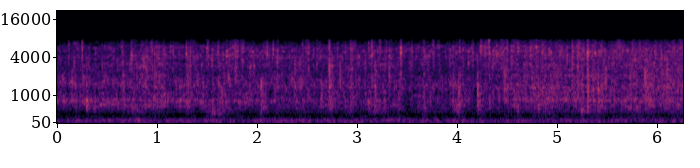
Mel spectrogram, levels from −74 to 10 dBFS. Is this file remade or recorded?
remade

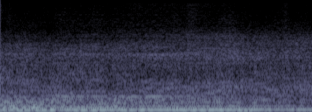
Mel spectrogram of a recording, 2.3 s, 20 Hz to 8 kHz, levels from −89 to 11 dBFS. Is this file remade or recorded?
remade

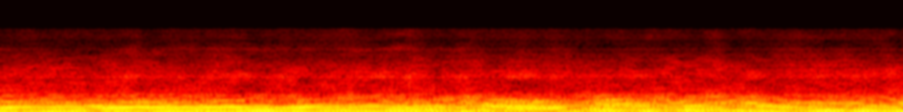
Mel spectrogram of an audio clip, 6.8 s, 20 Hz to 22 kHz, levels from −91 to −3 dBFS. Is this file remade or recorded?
remade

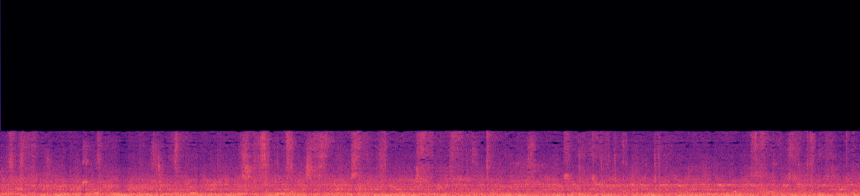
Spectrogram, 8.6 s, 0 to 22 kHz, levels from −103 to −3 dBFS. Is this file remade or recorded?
remade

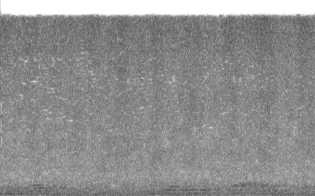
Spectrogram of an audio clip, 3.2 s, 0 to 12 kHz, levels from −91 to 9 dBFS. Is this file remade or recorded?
remade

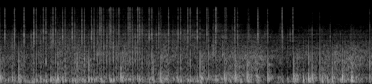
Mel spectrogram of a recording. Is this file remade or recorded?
remade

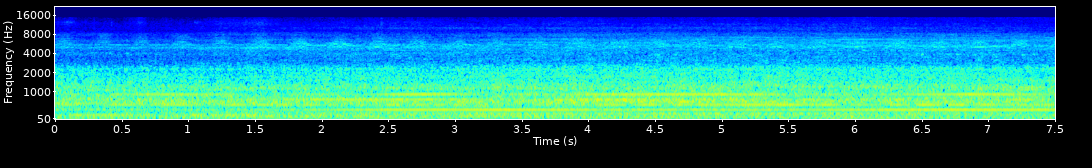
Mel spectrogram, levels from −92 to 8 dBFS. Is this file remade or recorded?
recorded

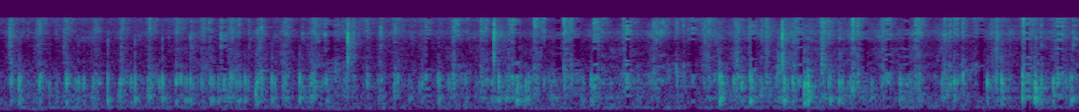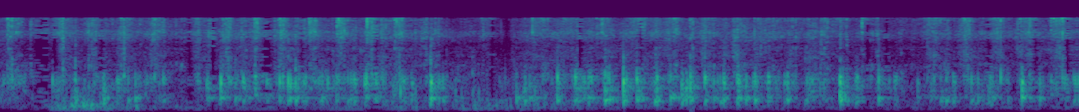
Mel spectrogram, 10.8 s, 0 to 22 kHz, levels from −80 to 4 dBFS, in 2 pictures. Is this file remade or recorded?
recorded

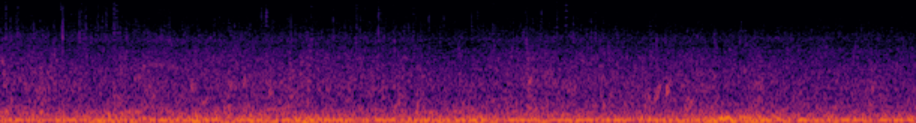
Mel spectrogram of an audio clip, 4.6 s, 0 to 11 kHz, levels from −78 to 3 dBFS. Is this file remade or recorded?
recorded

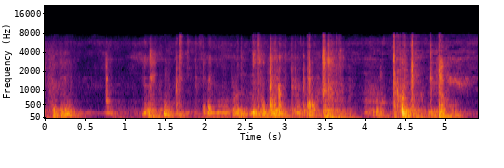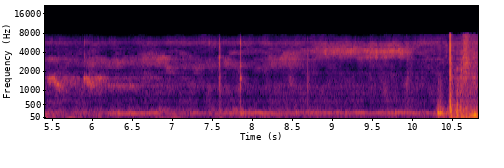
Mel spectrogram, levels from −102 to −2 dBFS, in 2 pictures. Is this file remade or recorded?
remade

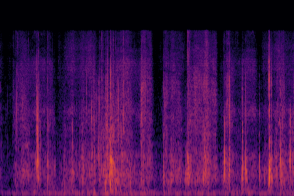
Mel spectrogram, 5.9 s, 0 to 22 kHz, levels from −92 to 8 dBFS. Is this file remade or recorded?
remade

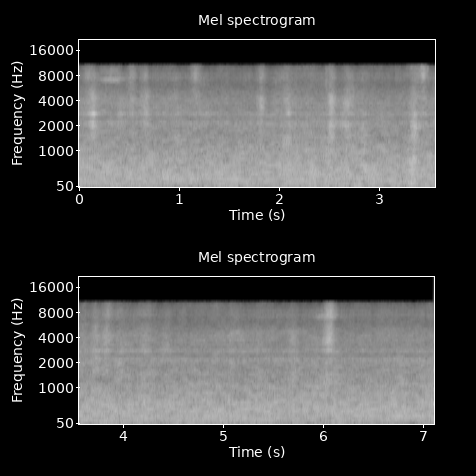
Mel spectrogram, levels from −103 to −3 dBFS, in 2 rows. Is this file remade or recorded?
remade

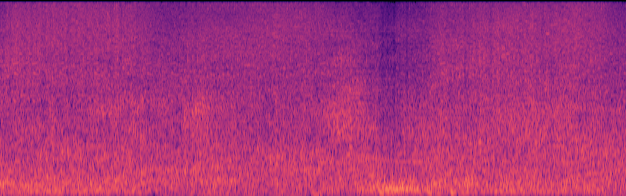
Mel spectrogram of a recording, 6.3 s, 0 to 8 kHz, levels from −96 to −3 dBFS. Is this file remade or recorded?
remade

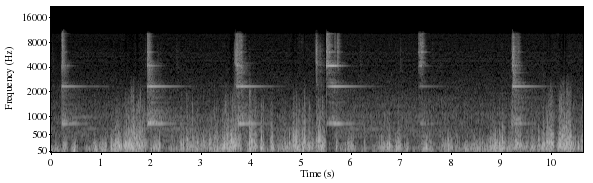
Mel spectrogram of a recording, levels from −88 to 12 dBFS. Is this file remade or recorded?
recorded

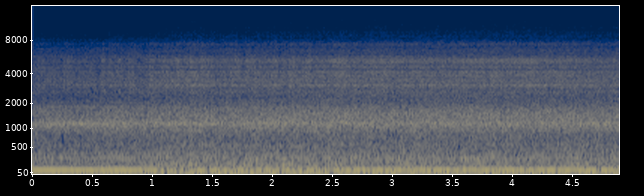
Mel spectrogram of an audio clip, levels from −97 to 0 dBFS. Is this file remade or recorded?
recorded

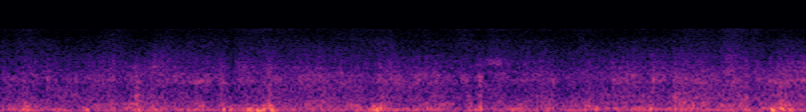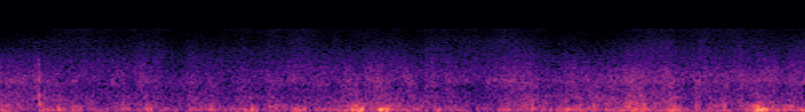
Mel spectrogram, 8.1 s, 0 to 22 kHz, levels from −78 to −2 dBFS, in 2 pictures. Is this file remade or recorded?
remade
